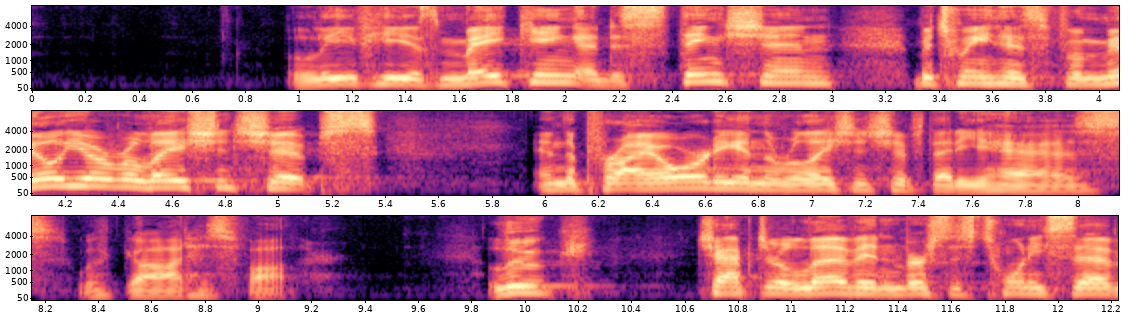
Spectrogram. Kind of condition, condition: setting, large echoing room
